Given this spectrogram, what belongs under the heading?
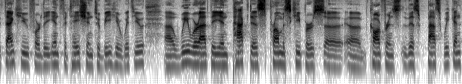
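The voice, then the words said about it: Slightly sore voice. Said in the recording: “my voice is a little sore”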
